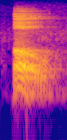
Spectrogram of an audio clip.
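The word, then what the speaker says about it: を: in an actual sentence it will almost always be used as a participle so you will almost always be pronouncing this as just o instead of whoa now there are a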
